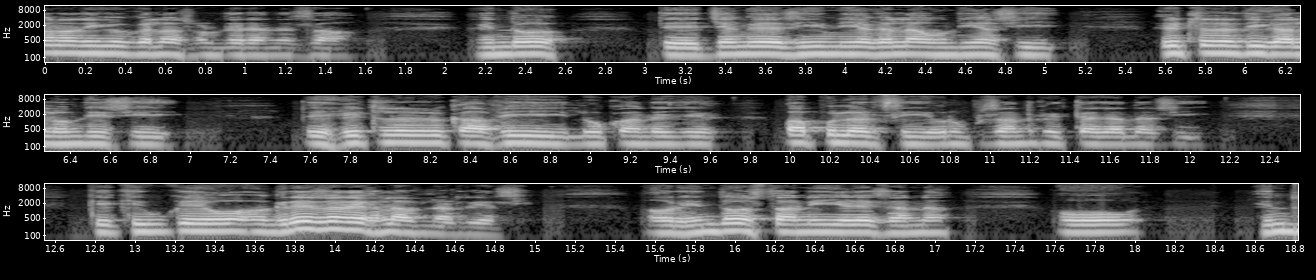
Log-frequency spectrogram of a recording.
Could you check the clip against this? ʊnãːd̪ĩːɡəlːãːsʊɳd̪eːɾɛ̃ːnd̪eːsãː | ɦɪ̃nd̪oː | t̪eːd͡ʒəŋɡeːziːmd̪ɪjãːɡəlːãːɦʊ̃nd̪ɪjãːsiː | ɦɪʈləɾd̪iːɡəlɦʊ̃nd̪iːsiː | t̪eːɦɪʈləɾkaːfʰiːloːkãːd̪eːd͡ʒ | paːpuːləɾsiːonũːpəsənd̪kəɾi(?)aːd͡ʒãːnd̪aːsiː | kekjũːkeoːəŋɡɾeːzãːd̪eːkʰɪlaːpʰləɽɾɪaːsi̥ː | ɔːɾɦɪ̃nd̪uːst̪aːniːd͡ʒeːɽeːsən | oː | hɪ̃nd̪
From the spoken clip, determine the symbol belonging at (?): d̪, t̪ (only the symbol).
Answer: t̪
